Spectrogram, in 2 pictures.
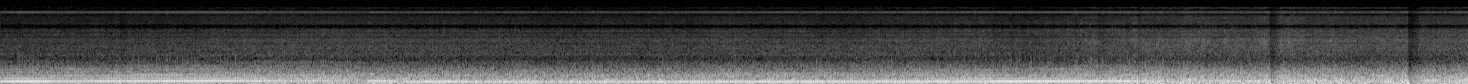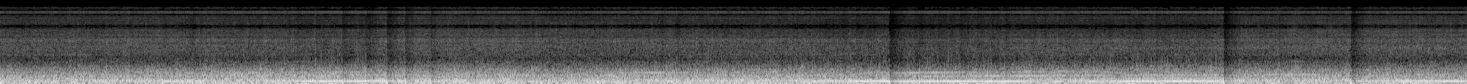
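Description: Mazdaspeed3's turbocharged four-cylinder engine running hard, heard from inside the cabin over steady road and tyre noise on a wet track. Its pitch drops sharply about four seconds in, then the engine note comes and goes through the second half.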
